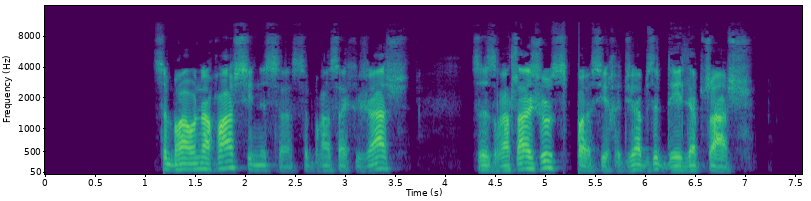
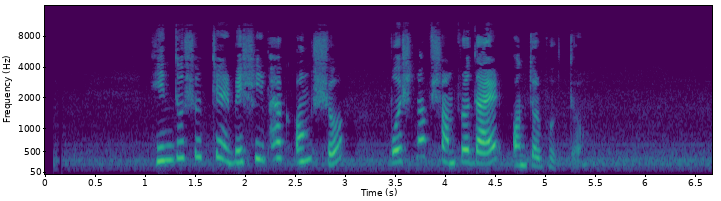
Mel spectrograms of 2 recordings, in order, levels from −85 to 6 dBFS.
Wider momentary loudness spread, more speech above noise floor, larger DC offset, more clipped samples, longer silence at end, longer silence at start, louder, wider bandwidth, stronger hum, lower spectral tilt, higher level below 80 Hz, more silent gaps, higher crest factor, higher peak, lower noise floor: about the same, 14 LU vs 15 LU; first, 41 dB vs 28 dB; neither; neither; first, 0.55 s vs 0 s; about the same, 1.1 s vs 1.1 s; first, -18 LUFS vs -28 LUFS; about the same, 11 kHz vs 11 kHz; neither; about the same, -4 dB/octave vs -3 dB/octave; first, -52 dBFS vs -84 dBFS; first, 4.17-4.26 s vs none; about the same, 20 dB vs 22 dB; first, 0 dBFS vs -8 dBFS; first, -60 dBFS vs -56 dBFS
